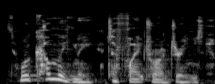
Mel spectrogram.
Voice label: Voice Acting, es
